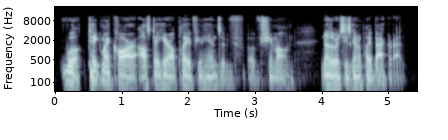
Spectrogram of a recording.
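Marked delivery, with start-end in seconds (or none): none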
